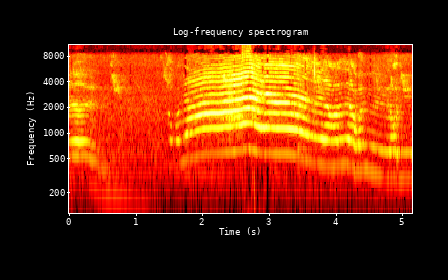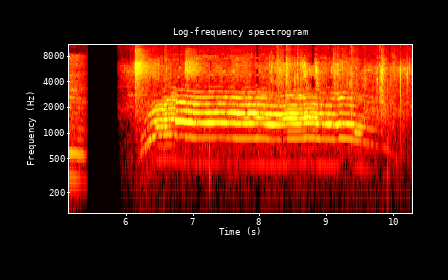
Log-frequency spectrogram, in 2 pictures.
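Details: Fighting cats give a quavering, rising-and-falling yowl that builds to a loud wavering peak and then cuts off sharply. After a brief silence a second, steadier moaning growl-wail follows, with a few faint human words.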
